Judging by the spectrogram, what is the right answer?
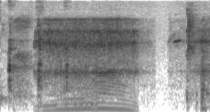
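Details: Snoring during sleep: one long, low, rattling breath sound with a whistling edge, then a pause.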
